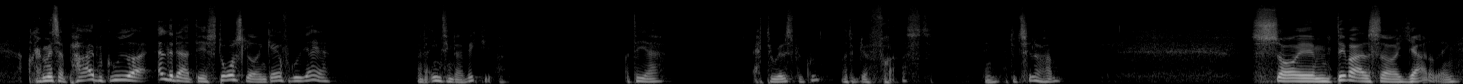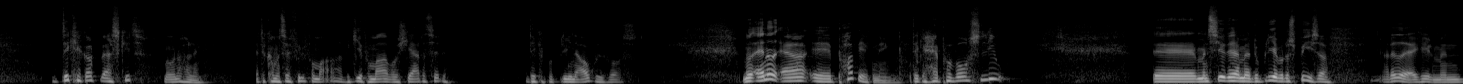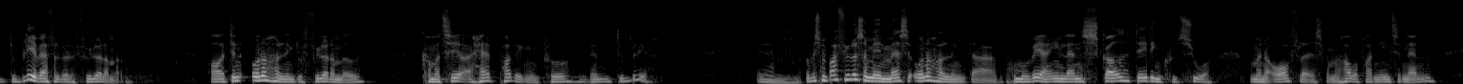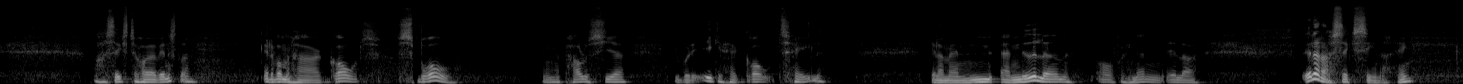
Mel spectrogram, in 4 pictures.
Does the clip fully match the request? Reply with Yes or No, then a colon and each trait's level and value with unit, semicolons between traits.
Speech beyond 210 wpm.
Yes: average, 220 wpm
